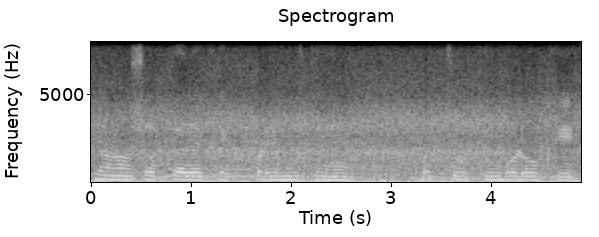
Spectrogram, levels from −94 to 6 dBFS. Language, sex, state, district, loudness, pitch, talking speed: Hindi, female, Haryana, Charkhi Dadri, -13 LUFS, 100 Hz, 135 wpm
